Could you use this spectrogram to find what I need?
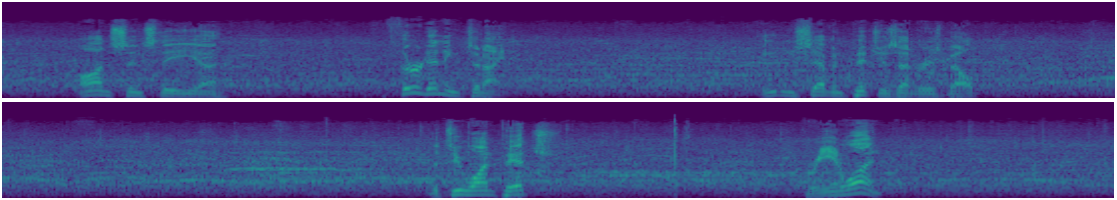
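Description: A stadium crowd murmurs steadily outdoors.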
